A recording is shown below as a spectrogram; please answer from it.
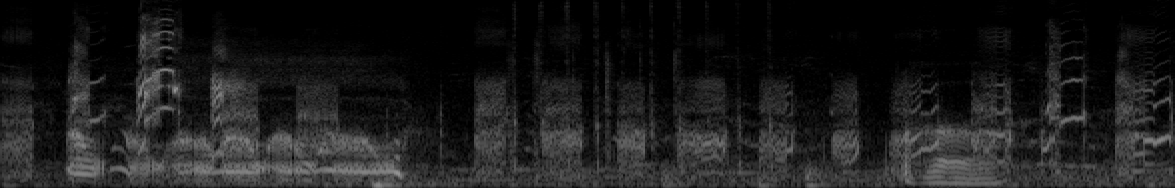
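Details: English Staffordshire Bull Terrier puppy crying, giving loud wavering whines and short yelps in irregular bursts, with a lower moaning whine near the end and rustling between the calls.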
